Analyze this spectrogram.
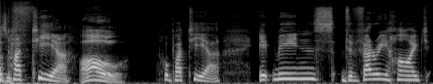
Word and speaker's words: Hypatia: Yeah, well Hypatia is such a weird that's a sort of Victorian pronunciation. Yeah, I was going to say it doesn't Hypatia Oh. Hypatia.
